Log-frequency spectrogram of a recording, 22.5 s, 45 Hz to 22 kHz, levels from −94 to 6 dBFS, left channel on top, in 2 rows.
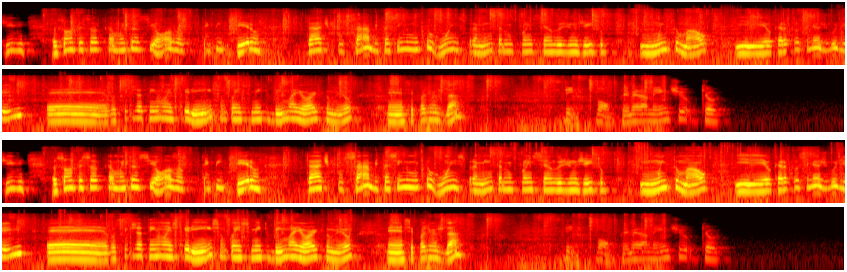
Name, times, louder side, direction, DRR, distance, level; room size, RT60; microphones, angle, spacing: voice 1, 0.0-3.8 4.1-8.2 8.5-11.5 11.8-17.4, right 3 dB, 50° right, 0.5 m, -28 dB
sound 1, 0.5-20.1, left 2 dB, 10° left, 0.5 m, -43 dB
sound 2, 3.5-7.3 8.0-10.6 11.0-11.6 11.9-17.0, right 7 dB, 70° right, 0.9 m, -49 dB
sound 3, 4.6-12.1, equal, 25° right, 0.9 m, -56 dB
voice 2, 18.6-21.0, left 5 dB, 60° left, 0.6 m, -42 dB
11.5 x 10.5 x 5.2 m
head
